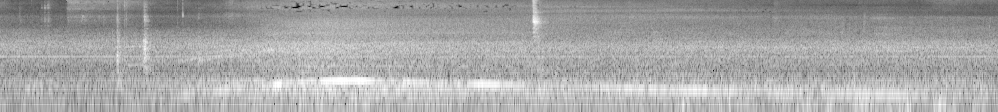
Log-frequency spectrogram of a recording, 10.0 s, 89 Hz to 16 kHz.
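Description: MI2N double-deck electric train (Z 22500) moving off slowly: a whine from its traction equipment rises in pitch about two seconds in, then falls back in steps, over a low running rumble.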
